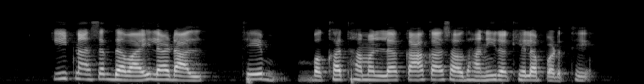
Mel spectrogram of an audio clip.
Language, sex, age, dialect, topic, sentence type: Chhattisgarhi, female, 60-100, Central, agriculture, question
